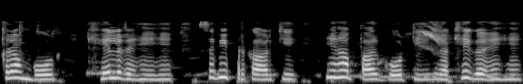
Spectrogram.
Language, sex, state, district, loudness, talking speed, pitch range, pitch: Hindi, female, Bihar, Saran, -15 LUFS, 185 wpm, 230-285 Hz, 235 Hz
